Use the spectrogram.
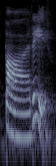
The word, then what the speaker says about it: body: So that's going to say bod, and that Y in a multi-syllable word, when it ends in Y, pretty much always, a few exceptions, says E. So body, and that's considered a long vowel, body.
